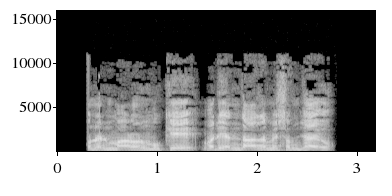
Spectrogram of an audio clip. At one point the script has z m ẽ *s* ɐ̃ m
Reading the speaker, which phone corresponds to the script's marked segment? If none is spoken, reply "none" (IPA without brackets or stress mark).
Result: s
